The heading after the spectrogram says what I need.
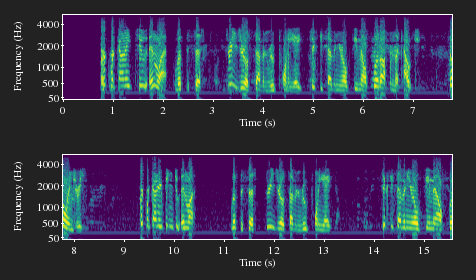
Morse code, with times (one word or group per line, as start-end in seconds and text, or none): none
